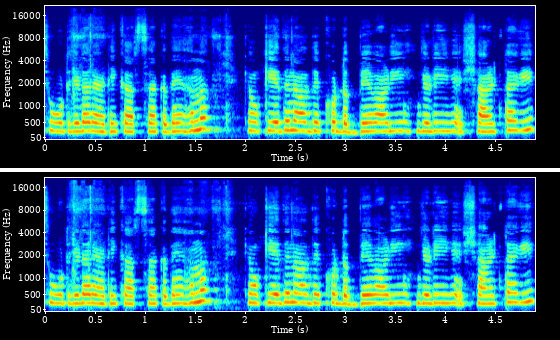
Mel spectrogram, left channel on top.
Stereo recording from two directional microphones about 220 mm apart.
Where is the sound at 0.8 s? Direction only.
5° left (ahead or behind).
